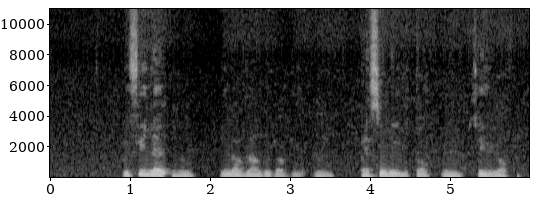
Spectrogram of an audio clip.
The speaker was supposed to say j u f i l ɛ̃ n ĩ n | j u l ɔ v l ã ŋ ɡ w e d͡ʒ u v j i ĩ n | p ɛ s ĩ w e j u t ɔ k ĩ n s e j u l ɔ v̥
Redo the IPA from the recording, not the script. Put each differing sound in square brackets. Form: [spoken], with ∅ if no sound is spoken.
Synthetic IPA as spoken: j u f i l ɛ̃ n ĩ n | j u l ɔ v l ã ŋ ɡ w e d͡ʒ [ɔ] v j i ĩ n | p ɛ s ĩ w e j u t ɔ k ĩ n s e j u l ɔ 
